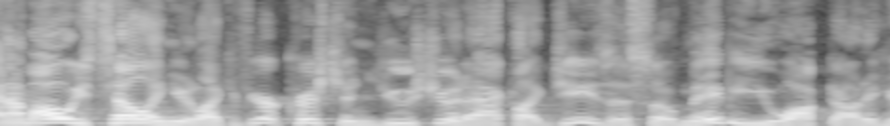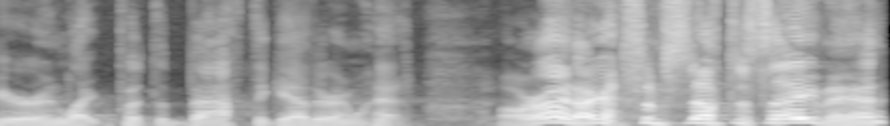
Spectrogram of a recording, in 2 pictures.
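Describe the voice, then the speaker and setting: A high-pitched man with an American accent, with lively intonation at a fairly quick pace. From US South. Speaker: pastor. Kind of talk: sermon. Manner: fast.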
